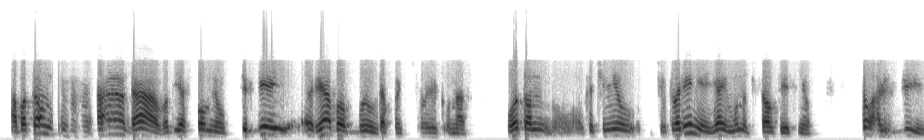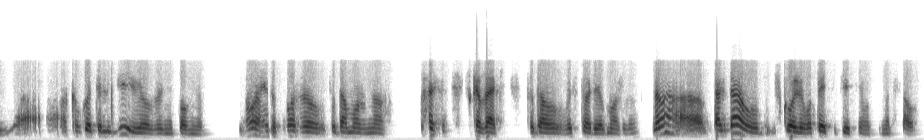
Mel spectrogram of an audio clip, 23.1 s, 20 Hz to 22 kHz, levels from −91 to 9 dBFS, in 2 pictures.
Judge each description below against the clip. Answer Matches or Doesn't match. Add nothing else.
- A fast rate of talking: Doesn't match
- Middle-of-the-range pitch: Matches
